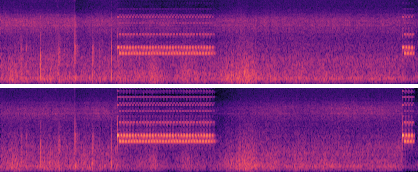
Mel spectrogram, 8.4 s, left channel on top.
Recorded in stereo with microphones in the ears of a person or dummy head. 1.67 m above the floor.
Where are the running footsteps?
10° left (ahead or behind); by 2.2 s 20° left (ahead or behind).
